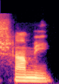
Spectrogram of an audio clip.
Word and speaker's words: স্বামী: আবার কখনো কখনো বফলার উচ্চারণ বহাল থাকে না, যেমন হচ্ছে তোমার এই যে স্বামী, বহাল থাকে না।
